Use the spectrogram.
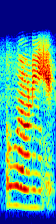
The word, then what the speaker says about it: bologna: pic what about bologna do you pronounce it bologna or bellogna cause it's bologna spelled blogna it is baloney why did oscar meyer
